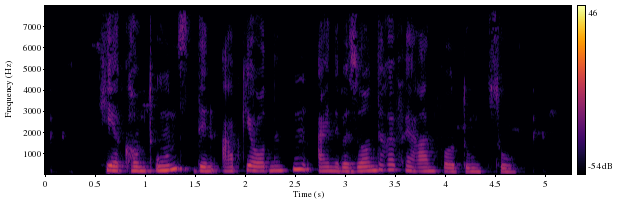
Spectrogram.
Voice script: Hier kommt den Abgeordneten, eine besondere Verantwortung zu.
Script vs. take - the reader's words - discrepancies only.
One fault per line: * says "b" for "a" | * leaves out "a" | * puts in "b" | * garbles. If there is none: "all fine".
* puts in "uns"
